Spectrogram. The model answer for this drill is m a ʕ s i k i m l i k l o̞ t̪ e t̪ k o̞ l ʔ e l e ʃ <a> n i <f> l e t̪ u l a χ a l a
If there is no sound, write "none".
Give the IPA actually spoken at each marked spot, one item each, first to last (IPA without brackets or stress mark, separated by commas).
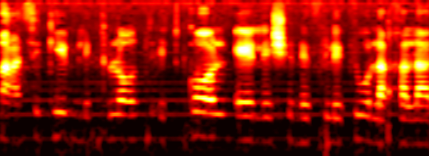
e, f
